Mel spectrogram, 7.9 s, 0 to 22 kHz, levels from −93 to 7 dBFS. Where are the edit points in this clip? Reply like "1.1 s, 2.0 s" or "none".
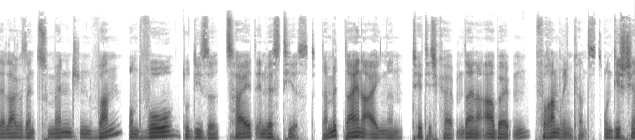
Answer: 4.3 s, 6.0 s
